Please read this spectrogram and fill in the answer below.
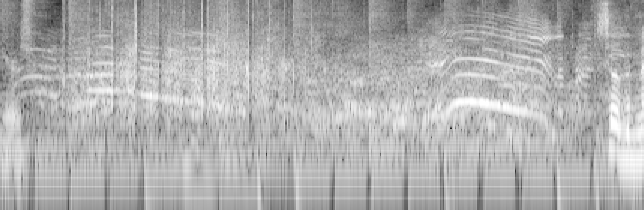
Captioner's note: cheers & Applause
